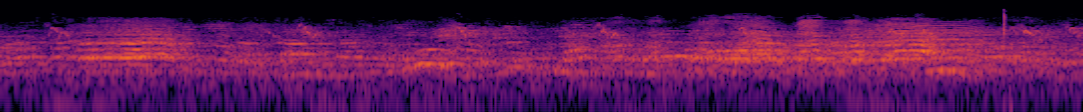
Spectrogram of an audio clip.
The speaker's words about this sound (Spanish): Bueno, poco a poco se acerca la hora del bocata, del recreo, todos salen al patio a jugar y a disfrutar del lío habitual de ese descanso. Carreras, gritos, risas, el sonido es inconfundible.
